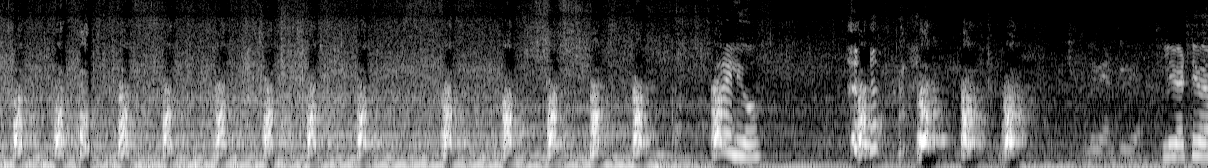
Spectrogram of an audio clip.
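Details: Leo, a pet German Shepherd, barks in a steady series of sharp, loud barks about twice a second for eight seconds over a low machine hum, then falls quiet while bird-like chirps and sweeping whistles follow.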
